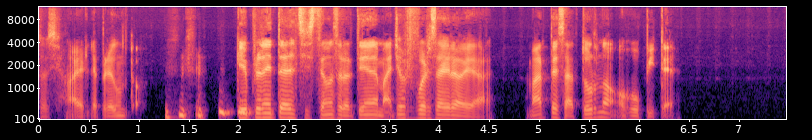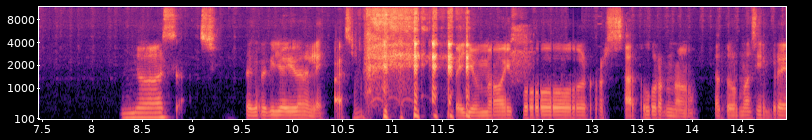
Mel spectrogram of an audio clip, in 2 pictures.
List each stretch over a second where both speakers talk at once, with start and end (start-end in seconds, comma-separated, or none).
none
